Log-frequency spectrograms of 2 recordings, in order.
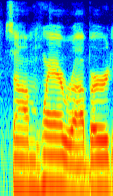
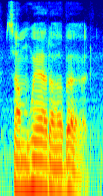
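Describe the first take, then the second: First: An R sound links somewhere to a. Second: A light D sound links somewhere to a. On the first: The speaker calls it wrong. "instead of" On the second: The speaker calls it right. "eliminate the R and put a D right next to this A"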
